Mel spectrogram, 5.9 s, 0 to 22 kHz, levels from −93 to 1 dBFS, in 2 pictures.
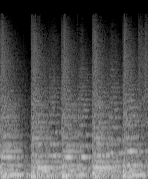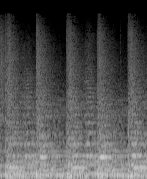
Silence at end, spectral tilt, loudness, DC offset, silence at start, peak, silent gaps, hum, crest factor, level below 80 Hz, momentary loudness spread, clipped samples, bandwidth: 0 s; -7 dB/octave; -25 LUFS; under 0.1%; 0 s; -10 dBFS; none; none; 14 dB; -32 dBFS; 3 LU; under 0.1%; 15 kHz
